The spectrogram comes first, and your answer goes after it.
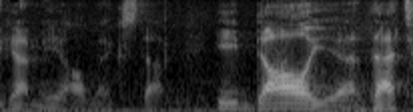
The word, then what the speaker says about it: Idalia: talking all about tropical storm idalia it's not idalia it is I now you got me all mixed up idolia that's how it's actually pronounced believe it or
